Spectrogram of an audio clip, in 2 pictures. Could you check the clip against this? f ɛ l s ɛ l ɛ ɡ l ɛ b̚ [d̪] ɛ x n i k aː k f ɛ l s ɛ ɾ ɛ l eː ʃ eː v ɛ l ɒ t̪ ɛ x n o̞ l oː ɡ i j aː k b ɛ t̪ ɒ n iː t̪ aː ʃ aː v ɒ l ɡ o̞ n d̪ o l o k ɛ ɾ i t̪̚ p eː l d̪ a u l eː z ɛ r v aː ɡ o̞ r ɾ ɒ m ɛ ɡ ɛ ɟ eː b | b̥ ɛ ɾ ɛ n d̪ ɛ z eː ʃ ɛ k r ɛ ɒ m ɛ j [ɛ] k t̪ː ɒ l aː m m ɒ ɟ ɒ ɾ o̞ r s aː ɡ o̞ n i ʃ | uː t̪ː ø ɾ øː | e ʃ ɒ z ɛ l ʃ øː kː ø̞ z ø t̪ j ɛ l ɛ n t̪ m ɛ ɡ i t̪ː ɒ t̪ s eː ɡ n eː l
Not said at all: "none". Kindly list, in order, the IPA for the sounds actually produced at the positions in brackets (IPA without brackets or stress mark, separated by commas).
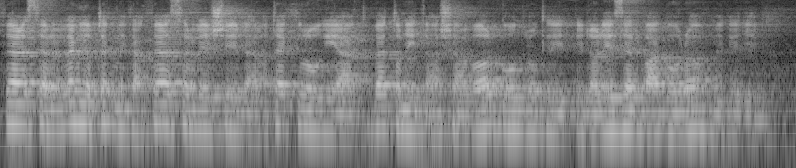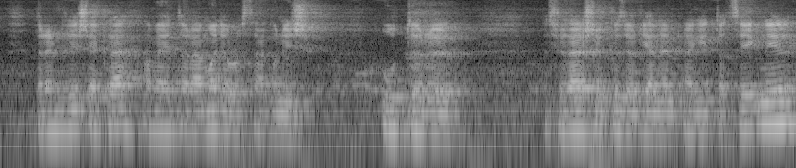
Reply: t̪, ɛ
